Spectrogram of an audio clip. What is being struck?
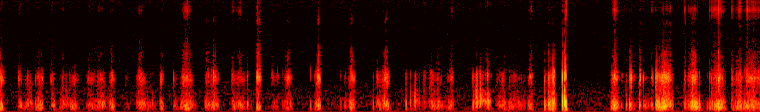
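Plastic clothespin with metal spring.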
